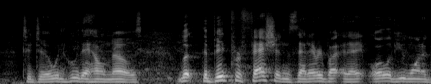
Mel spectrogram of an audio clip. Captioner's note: audience laughs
